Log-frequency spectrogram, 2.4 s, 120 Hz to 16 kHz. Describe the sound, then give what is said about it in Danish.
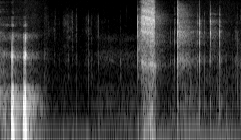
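A Session IPA beer of 4.7% alcohol is opened: two sharp metallic clicks, a pause, then a brief loud fizzing hiss and a few crackling pops as the carbonation escapes. “ja, ah, der, var, der var lidt lyd på. Der bliver hældt op nu.”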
